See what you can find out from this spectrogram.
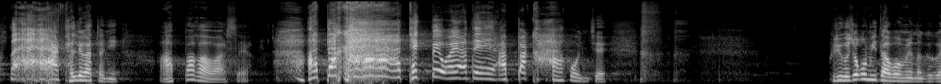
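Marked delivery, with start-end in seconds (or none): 3.1-5.6 put-on high, loud, slow child's yell; a little kid shooing dad away; child shouting. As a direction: grandson yelling at his dad at the door, high and loud.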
